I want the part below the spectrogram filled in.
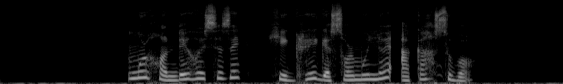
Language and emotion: Assamese, fearful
